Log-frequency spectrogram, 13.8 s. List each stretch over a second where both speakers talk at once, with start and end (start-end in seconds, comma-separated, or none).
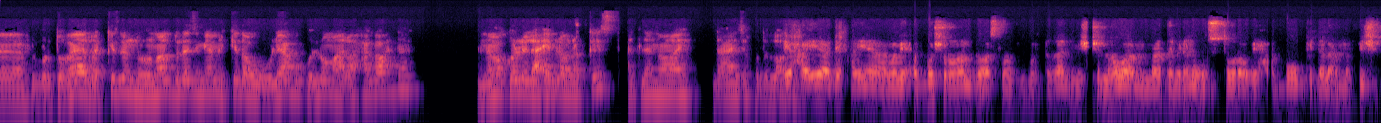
none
